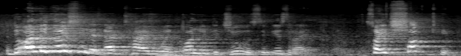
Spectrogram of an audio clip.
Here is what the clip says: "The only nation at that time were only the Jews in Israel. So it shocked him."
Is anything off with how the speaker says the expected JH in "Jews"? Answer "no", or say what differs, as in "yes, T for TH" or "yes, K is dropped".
no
